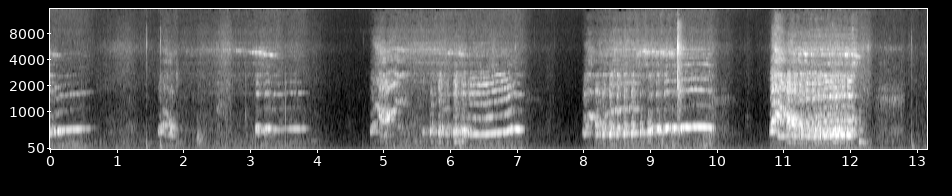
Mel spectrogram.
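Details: In the dark, a male Staffordshire Bull Terrier who thought he was left alone cries in long, drawn-out whines that rise and fall, a sign of anxiety.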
